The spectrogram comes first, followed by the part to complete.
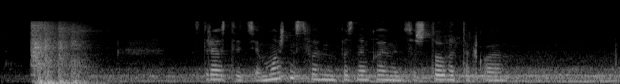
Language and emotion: Russian, neutral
